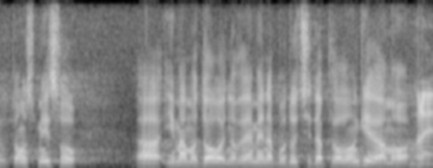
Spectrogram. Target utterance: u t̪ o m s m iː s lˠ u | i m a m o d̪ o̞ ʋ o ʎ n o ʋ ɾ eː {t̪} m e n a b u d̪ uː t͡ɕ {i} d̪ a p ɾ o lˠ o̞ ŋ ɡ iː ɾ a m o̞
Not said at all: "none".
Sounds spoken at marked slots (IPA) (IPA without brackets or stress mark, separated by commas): none, i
